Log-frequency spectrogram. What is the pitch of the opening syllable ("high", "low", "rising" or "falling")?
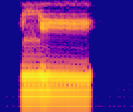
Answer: high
